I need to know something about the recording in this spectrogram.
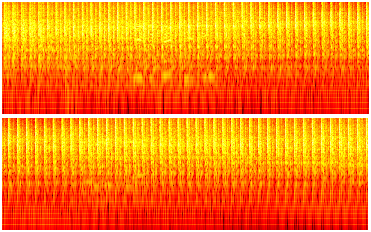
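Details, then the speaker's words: A sharp, even knock, about three to four per second, rides on top of the running engine. It is identified as a bad rod bearing. "there's your problem you had a bad uh bearing yeah that's a bad it's a bad rod bearing"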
